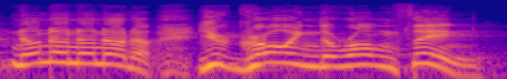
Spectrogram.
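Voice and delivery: normal talking voice

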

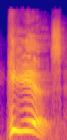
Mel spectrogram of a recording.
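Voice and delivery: "he is" slow, each word weighted and firm; emphatic he is. Shown as a demonstration. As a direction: lean hard on "he is", slowly. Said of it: "said in the emphatic".

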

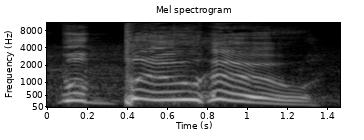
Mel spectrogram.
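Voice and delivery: slow, loud mock sympathy; teasing fake pity; mock boo-hoo. Real, not acted. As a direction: drag out a sarcastic boo-hoo. Mocking the complainer.

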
